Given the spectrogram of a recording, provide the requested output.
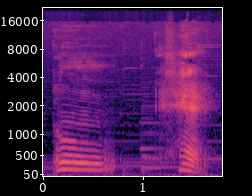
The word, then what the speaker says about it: Unhei: "Yes, it's pronounced Unhei, and it means grace," Mr.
